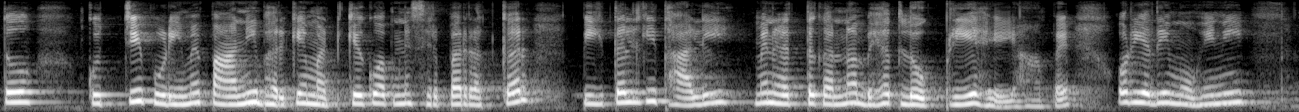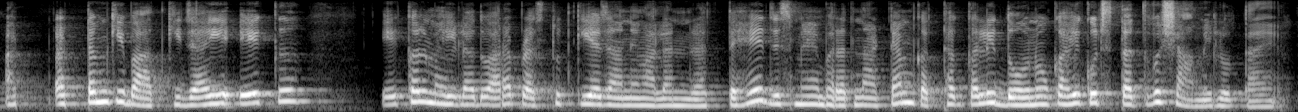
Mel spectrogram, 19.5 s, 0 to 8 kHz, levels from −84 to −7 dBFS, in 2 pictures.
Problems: constant background noise, background conversations at intervals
